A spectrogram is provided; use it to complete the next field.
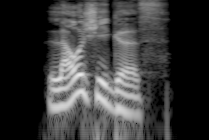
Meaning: strong/mixed nominative/accusative neuter singular of lauschig
- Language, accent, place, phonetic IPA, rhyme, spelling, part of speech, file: German, Germany, Berlin, [ˈlaʊ̯ʃɪɡəs], -aʊ̯ʃɪɡəs, lauschiges, adjective, De-lauschiges.ogg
